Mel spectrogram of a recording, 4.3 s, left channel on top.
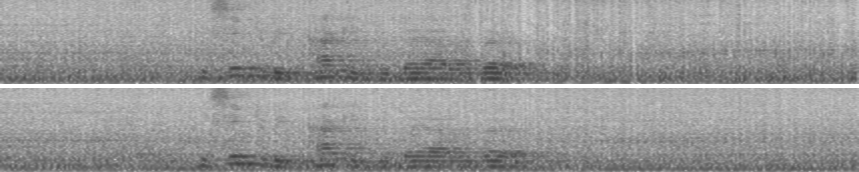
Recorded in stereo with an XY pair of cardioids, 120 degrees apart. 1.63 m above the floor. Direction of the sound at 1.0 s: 10° right.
